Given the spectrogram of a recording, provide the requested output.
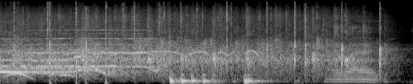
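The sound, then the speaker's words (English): A crowd at the Family Travel Summit in Bermuda claps and cheers, with dense applause under rising whoops and shouted voices that swell and waver before everything fades out quickly at the end. “So right now, Family Travel Summit, make a little noise for Family Travel Radio. Let them hear you.”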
